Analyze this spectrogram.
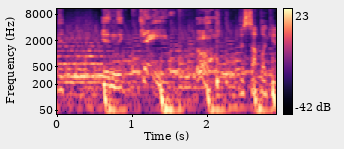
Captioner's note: grunts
